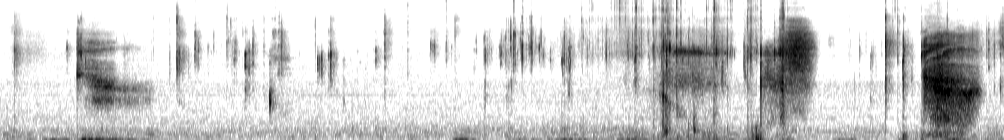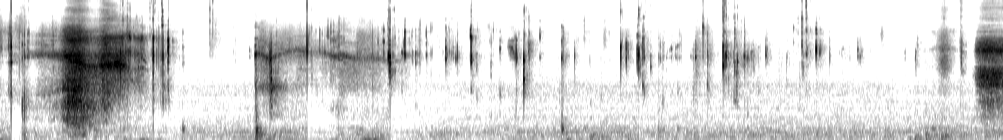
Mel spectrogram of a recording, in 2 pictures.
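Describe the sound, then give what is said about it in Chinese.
Chewing and eating food up close, wet crunching and squishing bites repeated many times in irregular bursts, with no talk. “还是第一次吃这个味道吧，这个味道我很喜欢。”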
